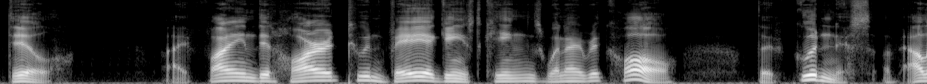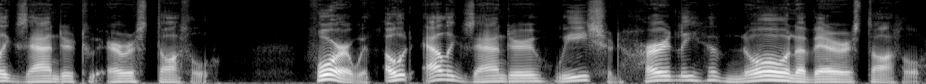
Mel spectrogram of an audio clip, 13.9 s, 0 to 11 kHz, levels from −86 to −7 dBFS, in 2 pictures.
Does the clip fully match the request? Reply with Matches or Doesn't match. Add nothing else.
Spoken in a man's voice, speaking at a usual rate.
Doesn't match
